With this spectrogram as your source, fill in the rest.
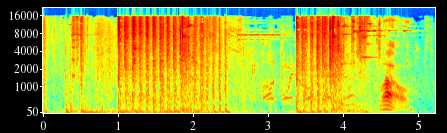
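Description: Rapid rifle fire rattles in quick bursts.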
